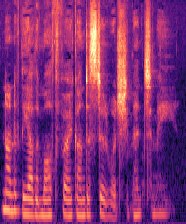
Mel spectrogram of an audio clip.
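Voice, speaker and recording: A woman playing a sweet, shy young moth girl in an ASMR roleplay, speaking gently and hesitantly, often dropping to a breathy near-whisper. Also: medium pitch, steady tone, a little fast, natural voice. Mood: tender, wistful. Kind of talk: ASMR roleplay, soft intimate storytelling to the listener.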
